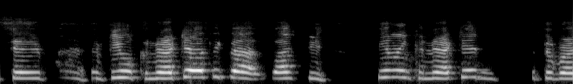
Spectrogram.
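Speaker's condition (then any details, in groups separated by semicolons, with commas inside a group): Cerebral palsy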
